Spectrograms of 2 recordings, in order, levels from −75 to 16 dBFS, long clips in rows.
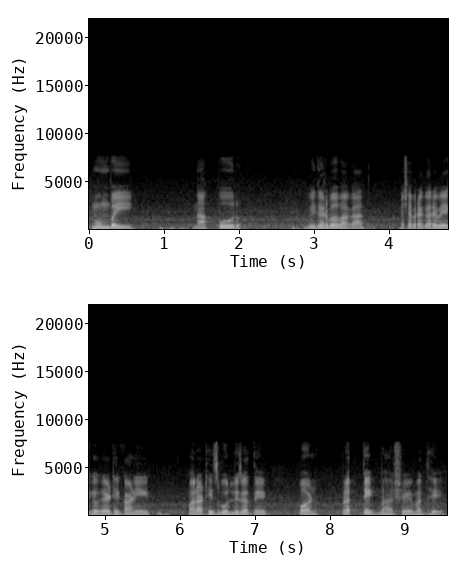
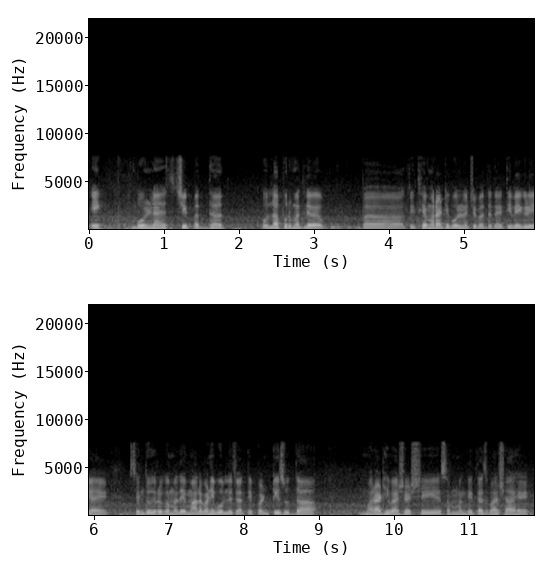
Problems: constant background noise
